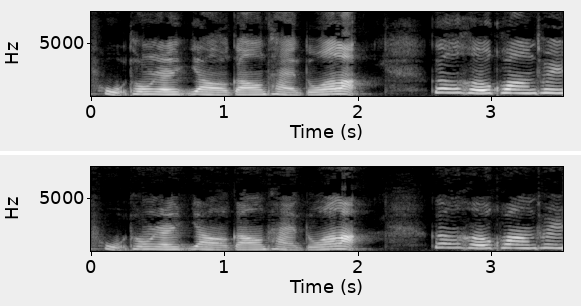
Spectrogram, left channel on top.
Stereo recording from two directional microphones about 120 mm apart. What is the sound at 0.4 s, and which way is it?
A child's voice, 30° left (ahead or behind).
